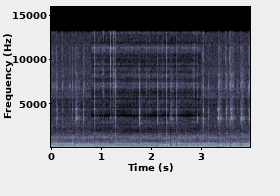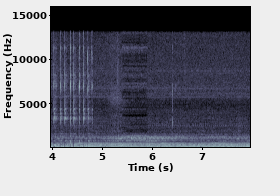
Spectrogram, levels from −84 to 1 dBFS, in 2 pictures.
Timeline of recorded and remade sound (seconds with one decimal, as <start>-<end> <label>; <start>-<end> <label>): 0.0-0.8 recorded; 0.8-3.0 remade; 3.0-5.4 recorded; 5.4-5.9 remade; 5.9-8.0 recorded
